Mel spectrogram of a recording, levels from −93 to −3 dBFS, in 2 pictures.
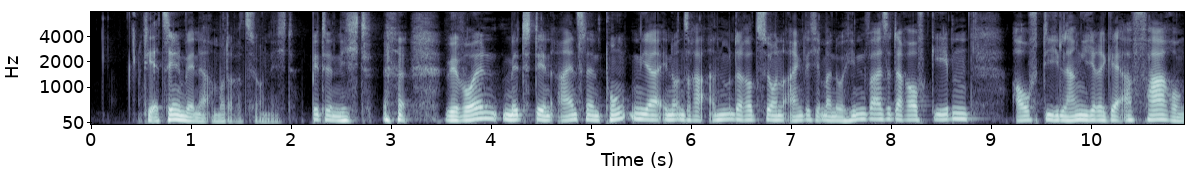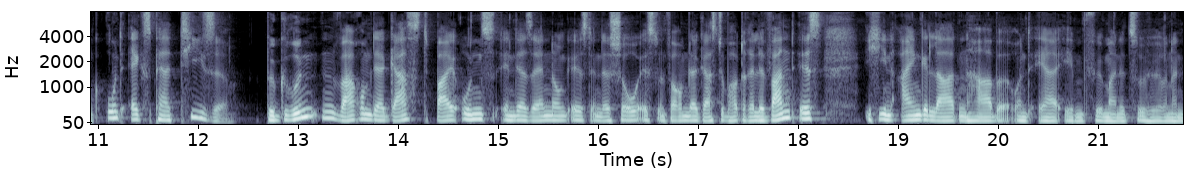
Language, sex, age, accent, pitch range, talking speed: German, male, 50-69, German, 95-135 Hz, 170 wpm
